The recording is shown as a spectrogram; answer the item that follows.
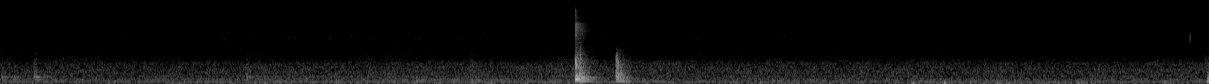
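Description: Pruning secateurs handled at a wooden table: a single sharp clack about six seconds in, with a lighter knock just after, over faint intermittent bird chirps.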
